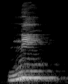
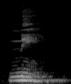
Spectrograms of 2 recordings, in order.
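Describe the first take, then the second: First: The syllable is said on a high pitch. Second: The syllable is said on a low pitch. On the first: "The third one is the high tone" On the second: "This is the low tone"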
